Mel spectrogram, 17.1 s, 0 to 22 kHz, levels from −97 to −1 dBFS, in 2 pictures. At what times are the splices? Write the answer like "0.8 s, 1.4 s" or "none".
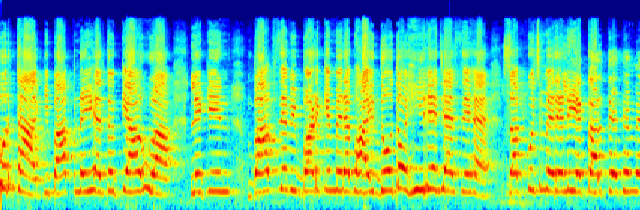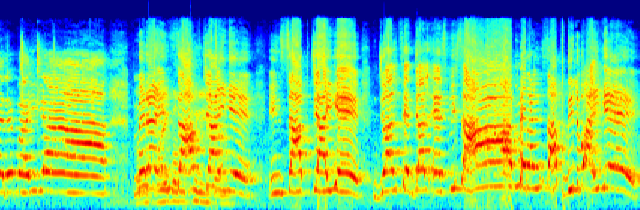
none

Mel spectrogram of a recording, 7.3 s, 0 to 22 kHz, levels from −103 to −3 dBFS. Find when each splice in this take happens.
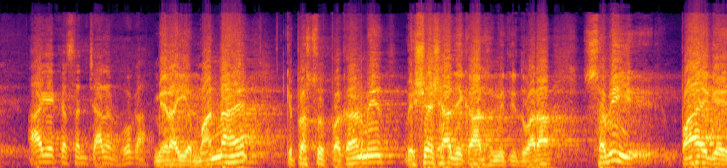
1.4 s

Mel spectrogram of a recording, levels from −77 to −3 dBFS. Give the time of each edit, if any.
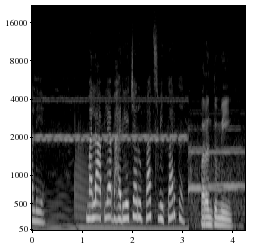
3.2 s

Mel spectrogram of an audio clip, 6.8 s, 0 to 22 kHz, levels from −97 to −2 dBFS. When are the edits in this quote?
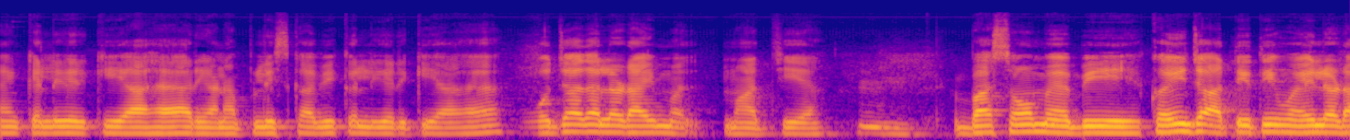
2.7 s

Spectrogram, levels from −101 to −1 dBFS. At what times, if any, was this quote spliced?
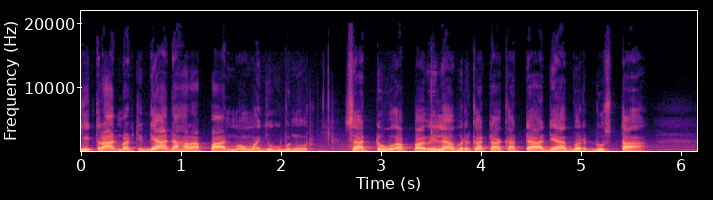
2.3 s

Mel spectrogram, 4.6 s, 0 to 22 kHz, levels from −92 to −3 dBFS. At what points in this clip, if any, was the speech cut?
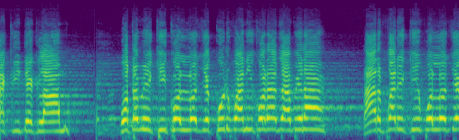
1.0 s

